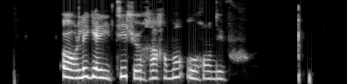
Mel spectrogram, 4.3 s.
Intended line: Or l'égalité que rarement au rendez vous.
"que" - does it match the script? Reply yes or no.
yes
